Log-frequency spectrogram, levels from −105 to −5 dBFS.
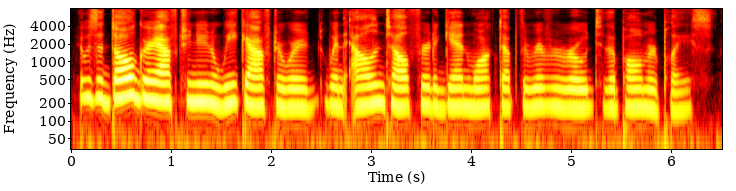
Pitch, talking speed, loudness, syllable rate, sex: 190 Hz, 205 wpm, -19 LUFS, 5.2 syllables/s, female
